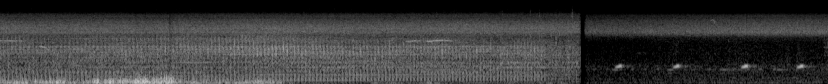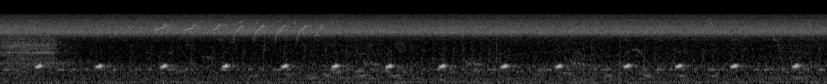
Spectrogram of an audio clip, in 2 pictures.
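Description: Outdoor ambience with a low rumble and a few faint bird calls. About six seconds in, the sound cuts to a steady high insect drone, over which a short chirp repeats about twice a second.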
